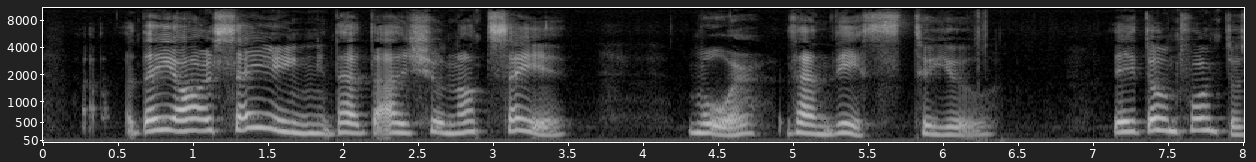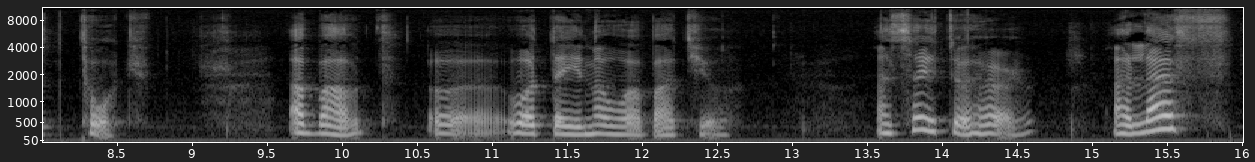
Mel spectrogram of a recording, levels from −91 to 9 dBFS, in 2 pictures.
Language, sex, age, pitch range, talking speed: English, female, 60-79, 215-265 Hz, 115 wpm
